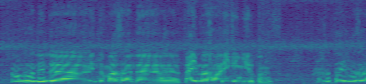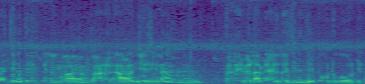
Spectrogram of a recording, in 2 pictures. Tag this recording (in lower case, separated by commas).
speech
